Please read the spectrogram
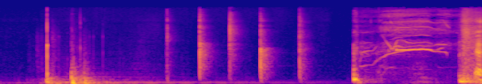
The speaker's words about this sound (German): Also es ist so, ich dachte so, na gut, vielleicht mögt ihr uns hier nicht so in Österreich oder so. Aber so mies bin ich jetzt auch nicht. Nee. Weil die waren wirklich so, so war der Applaus.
